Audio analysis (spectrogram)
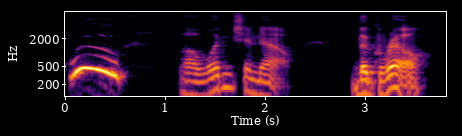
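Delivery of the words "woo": high, loud "woo"; excited whoop. Retold or imitated. Driver celebrating the short trip ahead, whooping.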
